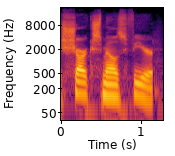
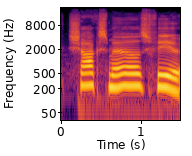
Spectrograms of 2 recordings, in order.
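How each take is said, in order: First: The R sounds are clearly pronounced. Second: The R sounds are dropped. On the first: "I'm not saying shark smells fear" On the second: "I'm not even pronouncing the R"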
